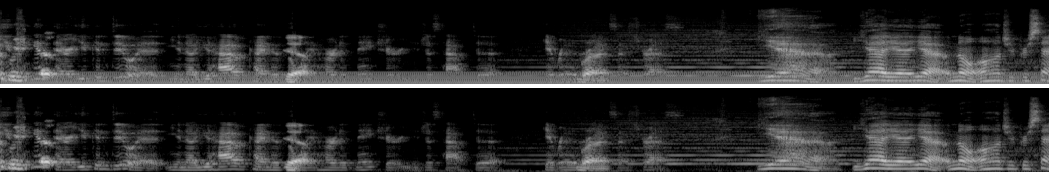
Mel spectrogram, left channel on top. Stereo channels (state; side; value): noise; left; hum, 9 dB below the sound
